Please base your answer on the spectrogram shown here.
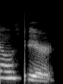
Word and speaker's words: Anfir: Por que o nome Anfir? Ah, legal. Pode E, por favor, me corrijam se eu estou pronunciando certo, porque, né, gringo é assim mesmo. Ah, tá, beleza. Tá certinho, tá certinho.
